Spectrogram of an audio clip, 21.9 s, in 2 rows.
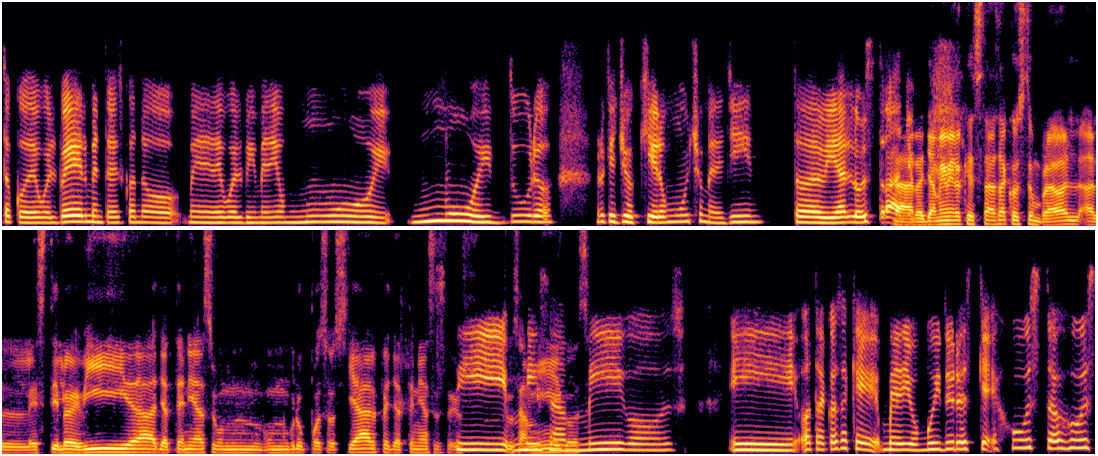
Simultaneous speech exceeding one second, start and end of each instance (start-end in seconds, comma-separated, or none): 15.5-16.9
